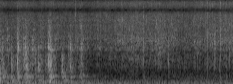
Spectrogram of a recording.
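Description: Leftover thinly sliced corned beef sizzling as it reheats in a hot pan, a steady close frying hiss with brief crackles and stirring scrapes, no talk over it.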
